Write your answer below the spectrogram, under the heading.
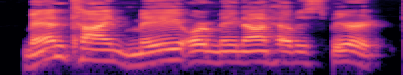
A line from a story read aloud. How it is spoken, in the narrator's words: roared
